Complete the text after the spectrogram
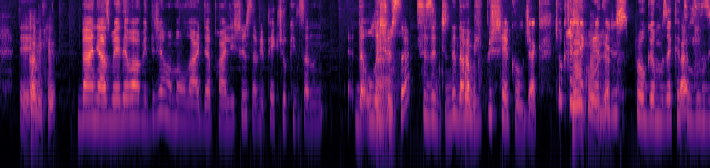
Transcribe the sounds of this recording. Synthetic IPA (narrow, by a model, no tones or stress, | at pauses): ɛːabiːkɪ | bænjazmajad̪e̞vame̞d̪id͡ʒɛmamao̞nlˠaɾd̪apʰajlˠaʃɯɾsavɛpʰɛc̚t͡ʃʰo̞kinsanɯn | d̪aʔulˠaʃɯɾsasizinit͡ʃʰind̪ɛd̪aɦabbyjyk̚biɾʃejkʰo̞lˠud͡ʒak̚t͡ʃʰo̞kt̪ʰeʃɛcːyɾed̪eɾiz̥pɾo̞ɡɾamɯmɯzakʰat̪ɯlˠd̪ɯːnɯz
